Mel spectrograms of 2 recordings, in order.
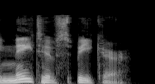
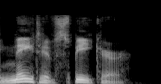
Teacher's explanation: he speaks with some traces of a kentish accent for example glottal stops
